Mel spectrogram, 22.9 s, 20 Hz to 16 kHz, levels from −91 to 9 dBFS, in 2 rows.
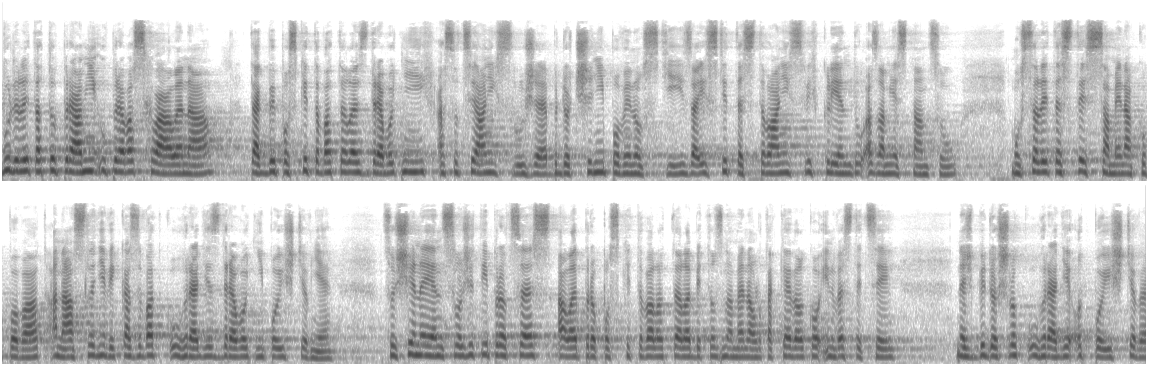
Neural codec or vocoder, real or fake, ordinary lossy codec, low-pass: none; real; MP3, 64 kbps; 10.8 kHz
